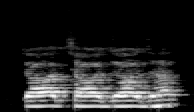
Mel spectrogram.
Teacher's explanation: च है तालव्य से उच्चारण होला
